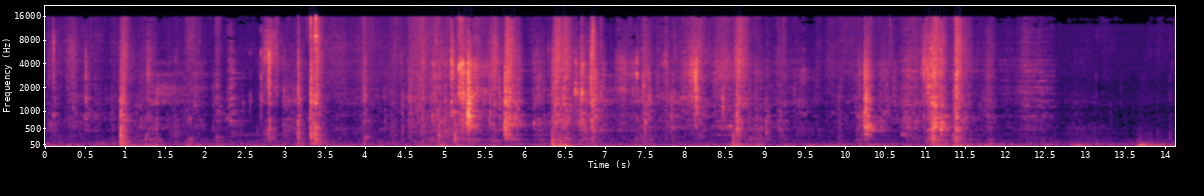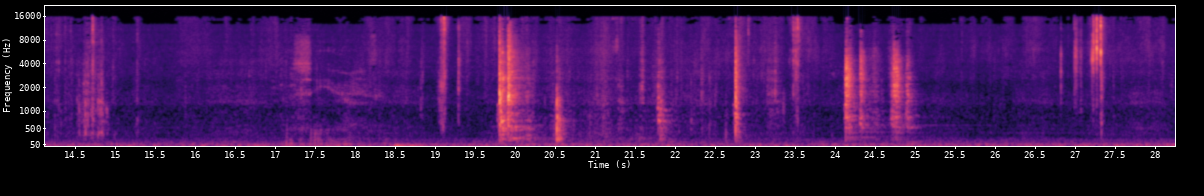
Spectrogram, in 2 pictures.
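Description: Irregular metallic clanks, knocks and rattles of a sheet-metal blower housing, cabinet panels and hand tools being handled, coming in clusters with short lulls between them.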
